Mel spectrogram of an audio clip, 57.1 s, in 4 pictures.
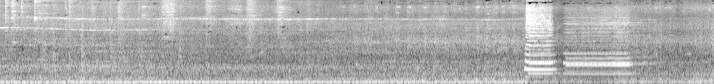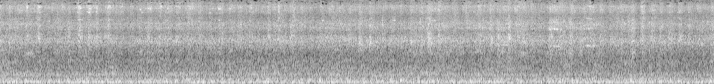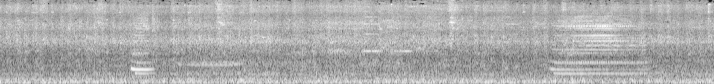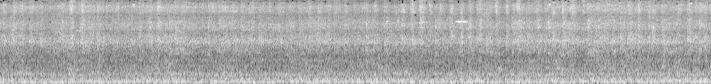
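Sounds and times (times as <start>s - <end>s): diesel locomotive engine drone: 0.0s - 57.0s
train horn blast: 10.5s - 13.3s, 31.2s - 33.7s, 35.2s - 37.0s, 39.5s - 41.7s.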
